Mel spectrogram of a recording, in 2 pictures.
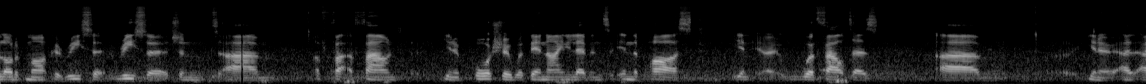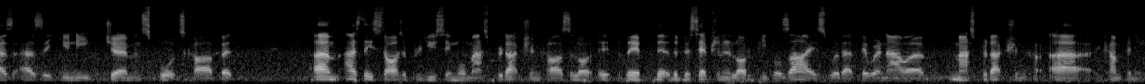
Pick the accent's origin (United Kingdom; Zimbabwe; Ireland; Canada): Zimbabwe; I was born and bred in Zimbabwe, fourth generation, of Indian descent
